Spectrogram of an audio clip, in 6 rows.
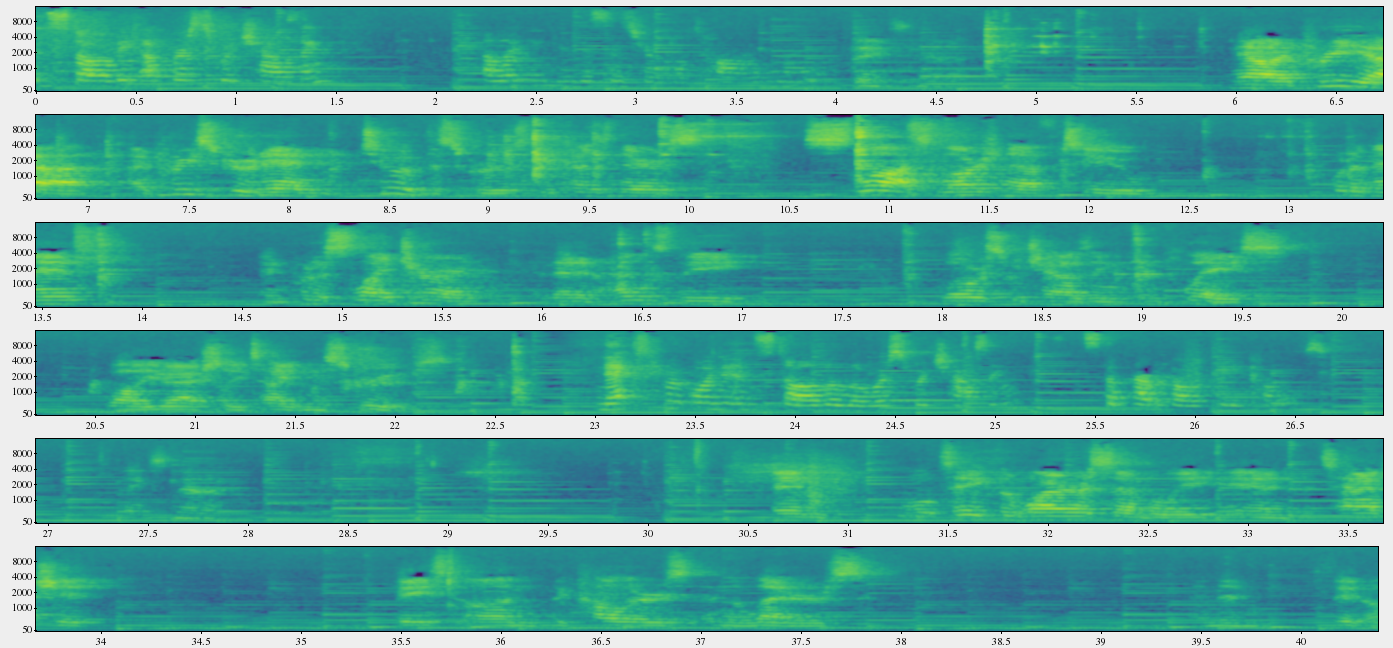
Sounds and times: Music: 0.0s - 40.3s.

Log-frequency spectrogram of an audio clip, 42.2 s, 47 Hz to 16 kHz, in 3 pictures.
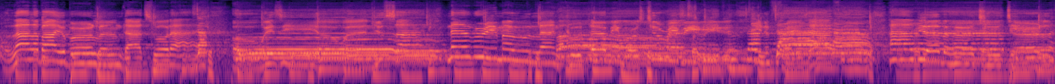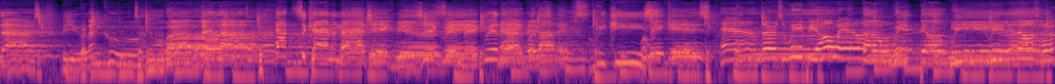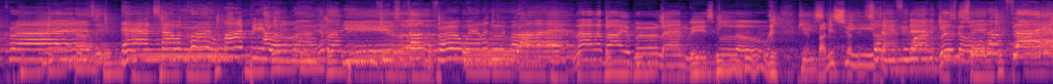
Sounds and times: Music: 0.0s - 42.1s.

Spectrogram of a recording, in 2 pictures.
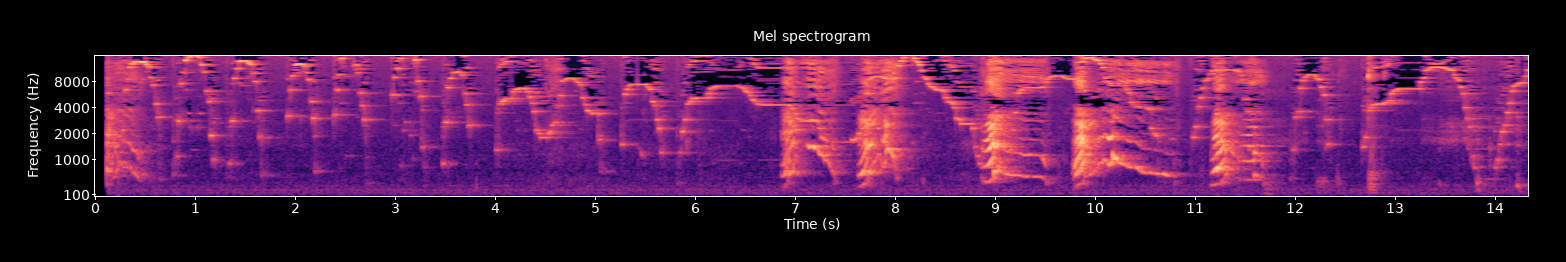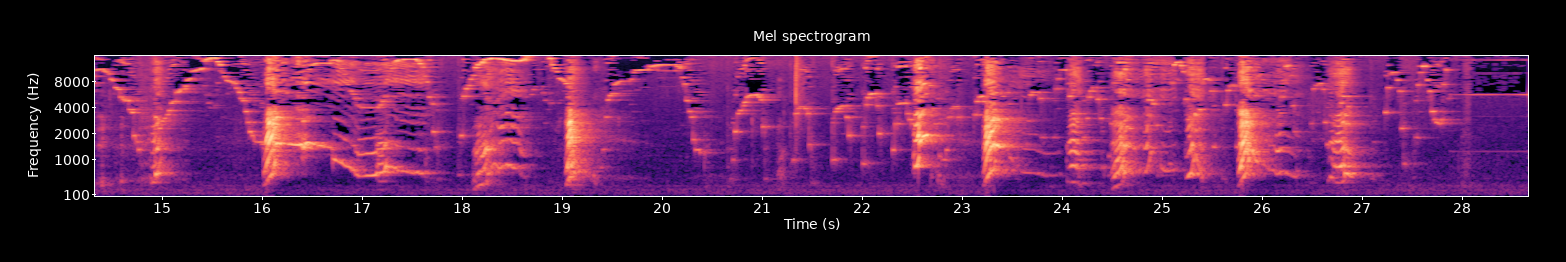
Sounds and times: Dog: 0.1s - 1.8s, 6.9s - 12.4s, 14.6s - 19.6s, 22.2s - 27.9s
Canidae, dogs, wolves: 0.1s - 27.9s.

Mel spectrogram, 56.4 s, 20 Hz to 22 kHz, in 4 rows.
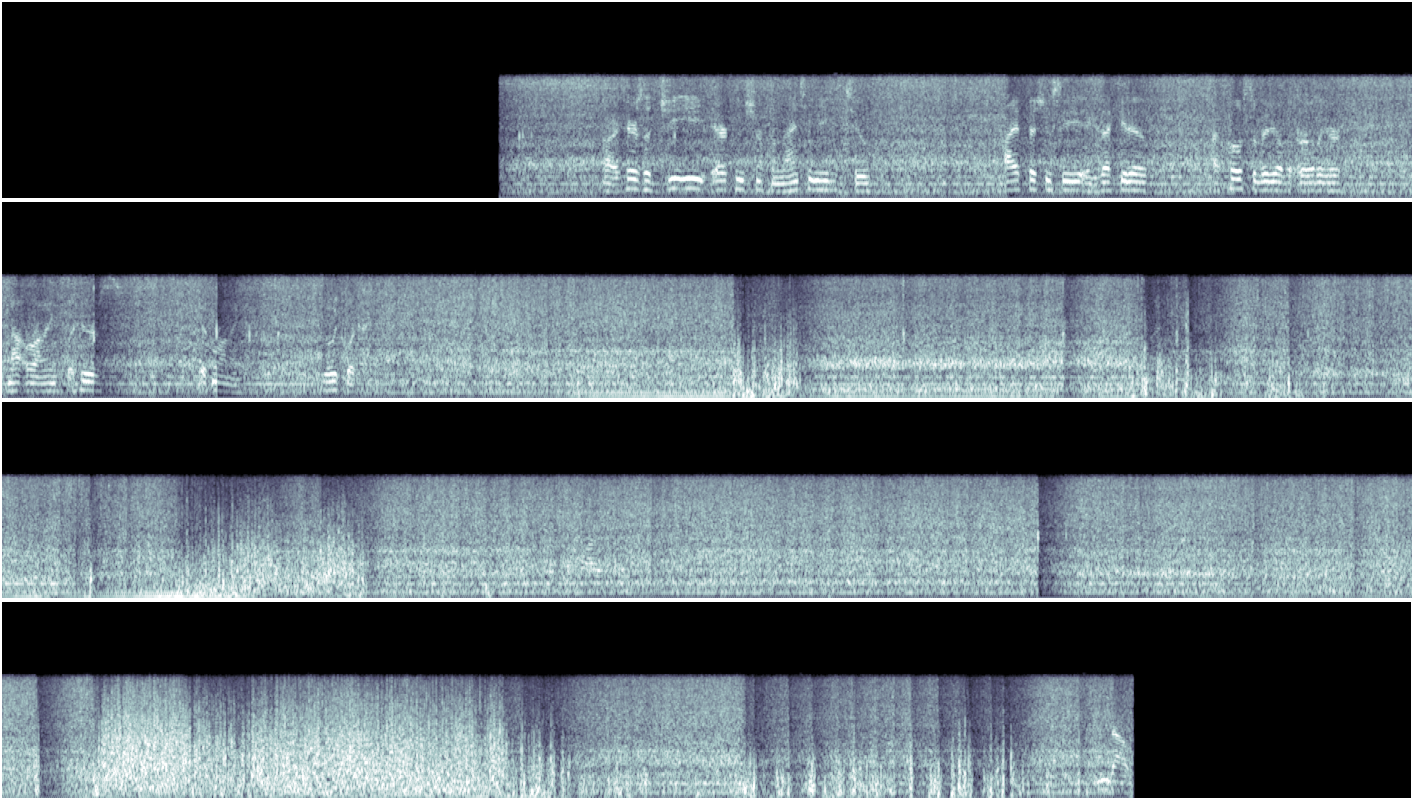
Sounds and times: Air conditioning: 5.0s - 53.6s
Outside, urban or manmade: 5.0s - 53.6s.

